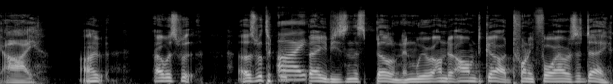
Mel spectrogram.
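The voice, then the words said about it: Put-on British accent. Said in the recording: “in a British accent, because James is British”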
